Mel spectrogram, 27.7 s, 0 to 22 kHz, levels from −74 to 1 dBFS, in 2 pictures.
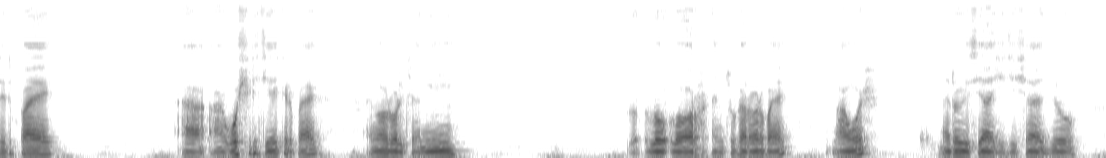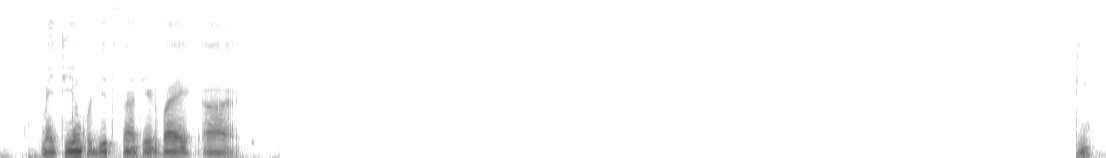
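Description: No technical faults can be heard anywhere in this speech recording, and the signal holds steady throughout.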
